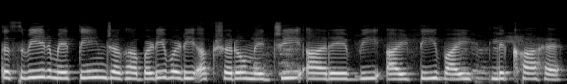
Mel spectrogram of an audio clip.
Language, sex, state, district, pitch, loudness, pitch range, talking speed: Hindi, female, Jharkhand, Ranchi, 275 Hz, -13 LUFS, 260-295 Hz, 180 wpm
